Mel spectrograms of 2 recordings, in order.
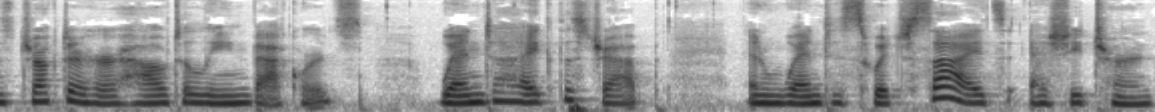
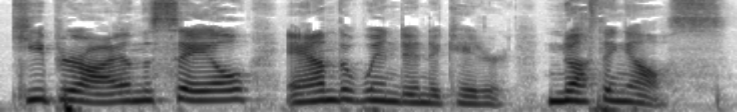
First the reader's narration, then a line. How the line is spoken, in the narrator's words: followed behind, shouting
